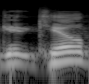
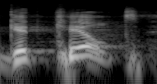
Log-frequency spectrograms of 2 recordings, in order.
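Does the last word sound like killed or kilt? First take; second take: killed; kilt. First: The last word sounds like plain killed. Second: The last word sounds like kilt. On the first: "Instead of saying get killed" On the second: "they said get killed. It sounds Irish to me, a kilt"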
